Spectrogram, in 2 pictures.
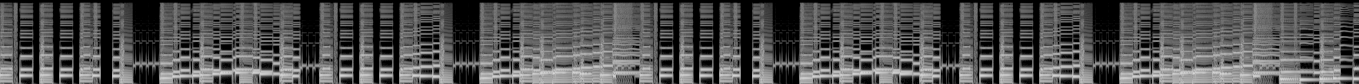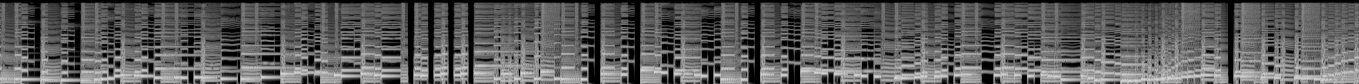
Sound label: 8bit bgm fast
